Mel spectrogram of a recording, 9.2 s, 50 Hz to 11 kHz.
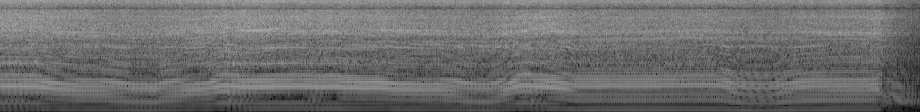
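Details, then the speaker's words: Stihl AV 028 Woodboss Super chainsaw after a fuel line and filter fix for lean bogging, making quick cuts in wood with the old air filter off: it screams at high revs and dips into cuts and recovers without bogging. It runs right. "All right, well, that's good news. We've got the saw running right."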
